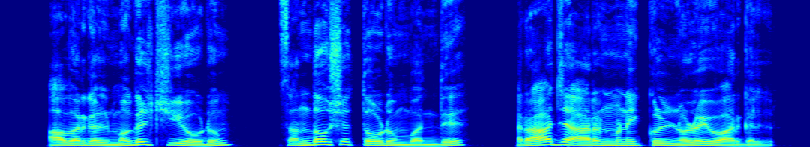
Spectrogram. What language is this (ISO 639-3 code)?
tam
